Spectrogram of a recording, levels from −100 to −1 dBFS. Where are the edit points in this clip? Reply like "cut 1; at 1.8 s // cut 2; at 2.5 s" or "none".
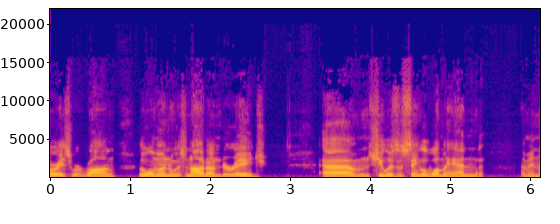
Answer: cut 1; at 5.0 s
